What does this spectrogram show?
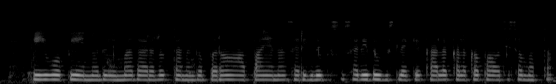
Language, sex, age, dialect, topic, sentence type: Kannada, female, 25-30, Dharwad Kannada, banking, statement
